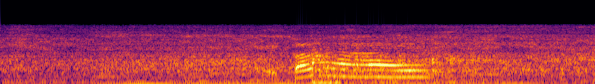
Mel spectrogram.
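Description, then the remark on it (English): A big truck's low, steady engine rumble fills the scene, with a brief rising tonal squeal partway through as the vehicle moves off, its drone holding fairly strong throughout. “See the big truck? Whoa, look at him go.”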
